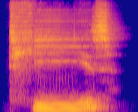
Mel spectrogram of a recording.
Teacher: So starts with a T and ends with a Z. So for the starting with the high front E, we would have the word tease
